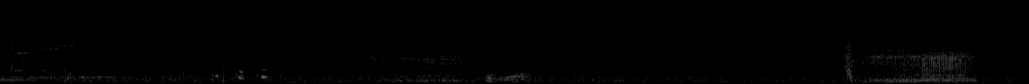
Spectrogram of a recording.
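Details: Snoring of a person sleeping in an office, recorded for fun by coworkers.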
